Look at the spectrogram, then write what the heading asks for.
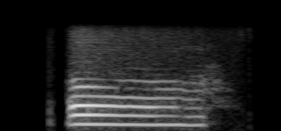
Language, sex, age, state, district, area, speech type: Manipuri, female, 45-60, Manipur, Ukhrul, rural, conversation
